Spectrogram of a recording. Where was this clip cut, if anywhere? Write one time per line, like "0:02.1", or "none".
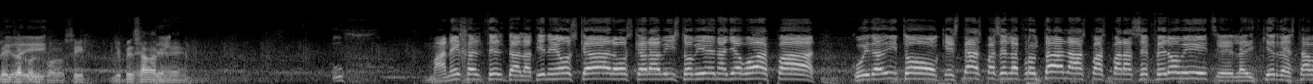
none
